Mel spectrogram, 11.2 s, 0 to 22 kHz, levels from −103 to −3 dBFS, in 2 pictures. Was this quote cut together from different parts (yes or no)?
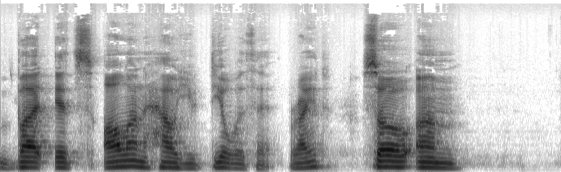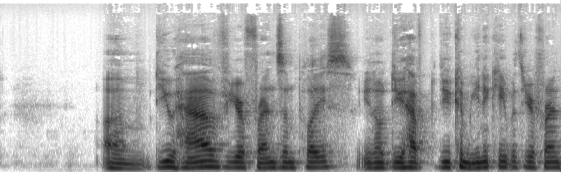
yes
